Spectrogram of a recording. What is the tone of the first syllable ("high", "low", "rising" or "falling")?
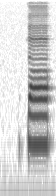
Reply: high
